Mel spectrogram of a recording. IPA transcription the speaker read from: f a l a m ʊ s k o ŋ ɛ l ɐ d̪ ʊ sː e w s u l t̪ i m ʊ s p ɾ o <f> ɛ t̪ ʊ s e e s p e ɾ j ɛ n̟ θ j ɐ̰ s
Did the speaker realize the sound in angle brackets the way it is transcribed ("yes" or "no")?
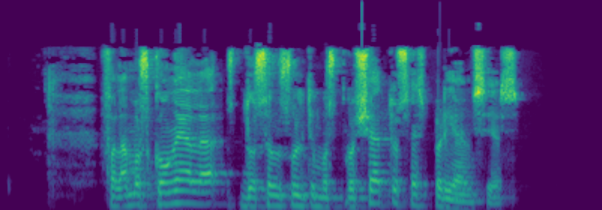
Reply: no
